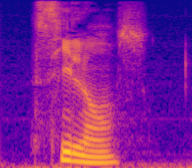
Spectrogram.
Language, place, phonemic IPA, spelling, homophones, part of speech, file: French, Paris, /si.lɑ̃s/, silence, silences, noun, Fr-silence.ogg
- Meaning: silence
